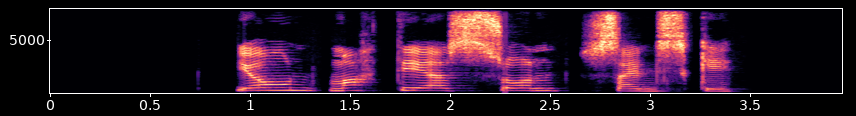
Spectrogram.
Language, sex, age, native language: Icelandic, female, 30-39, Icelandic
